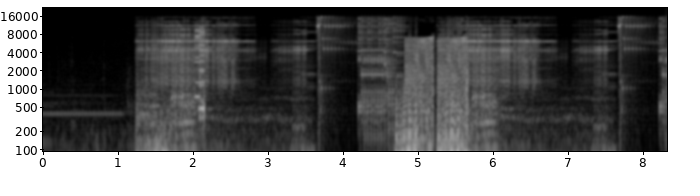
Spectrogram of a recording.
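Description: The last acoustic guitar note fades out, and about a second in an electronic title sting starts: choppy loud bursts of synthesised sound with high ringing tones and deep bass hits, broken by short gaps.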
